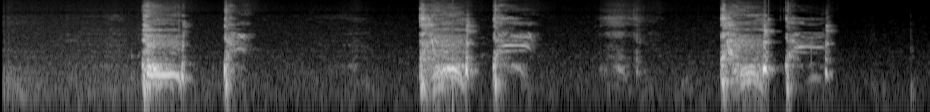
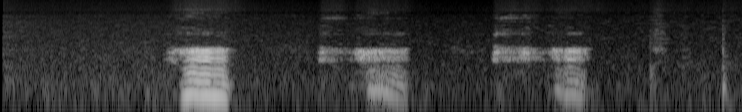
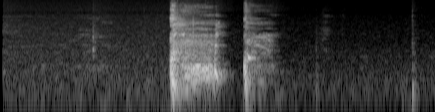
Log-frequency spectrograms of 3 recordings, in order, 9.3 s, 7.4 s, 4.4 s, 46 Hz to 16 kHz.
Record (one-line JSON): {"three_cough_length": "9.3 s", "three_cough_amplitude": 32767, "three_cough_signal_mean_std_ratio": 0.35, "exhalation_length": "7.4 s", "exhalation_amplitude": 22337, "exhalation_signal_mean_std_ratio": 0.33, "cough_length": "4.4 s", "cough_amplitude": 32768, "cough_signal_mean_std_ratio": 0.31, "survey_phase": "beta (2021-08-13 to 2022-03-07)", "age": "65+", "gender": "Female", "wearing_mask": "No", "symptom_cough_any": true, "symptom_runny_or_blocked_nose": true, "symptom_sore_throat": true, "symptom_fever_high_temperature": true, "symptom_headache": true, "smoker_status": "Ex-smoker", "respiratory_condition_asthma": false, "respiratory_condition_other": false, "recruitment_source": "Test and Trace", "submission_delay": "2 days", "covid_test_result": "Positive", "covid_test_method": "LFT"}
